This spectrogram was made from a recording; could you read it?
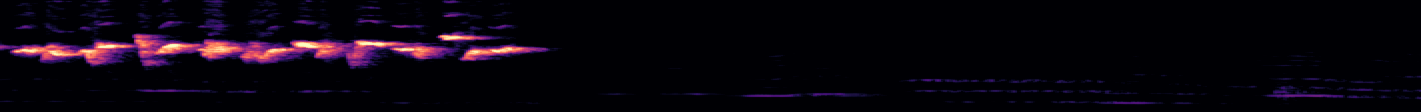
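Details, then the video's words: Robin song used as a lure for a kept bird: nearly three seconds of quick, jumbled warbled notes stop abruptly, leaving soft low tonal sounds and a faint hum for the rest. "pancingan burung robin"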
